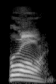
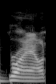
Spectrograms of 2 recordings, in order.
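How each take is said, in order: First: The name is said with a different vowel, like brawn. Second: The name is said like the colour brown. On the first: The speaker calls it right. "it's Braun" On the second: The speaker calls it wrong. "Don't say Brown"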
